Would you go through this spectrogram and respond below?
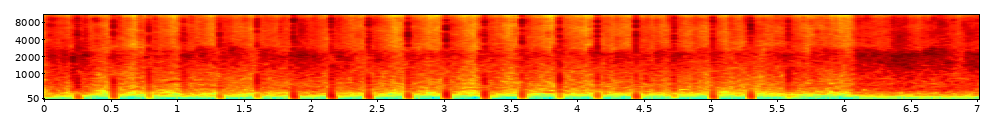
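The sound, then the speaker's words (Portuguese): A church audience applauds for the Lord after a prayer, with sharp claps landing in an even, rhythmic beat over a dense wash of clapping that swells slightly louder near the end. “As palmas ouvem o Senhor.”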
